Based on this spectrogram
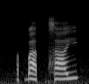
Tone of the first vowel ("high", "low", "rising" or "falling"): low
